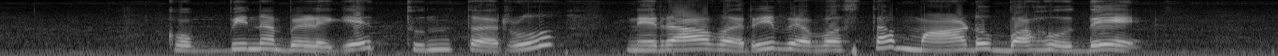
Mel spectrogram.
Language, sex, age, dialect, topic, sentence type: Kannada, female, 31-35, Central, agriculture, question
